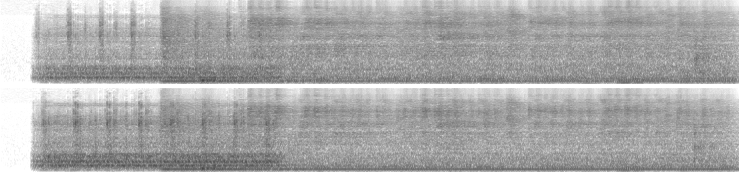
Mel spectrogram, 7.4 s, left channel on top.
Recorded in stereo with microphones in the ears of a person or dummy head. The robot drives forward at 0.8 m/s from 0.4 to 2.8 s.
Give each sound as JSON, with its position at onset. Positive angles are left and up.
{"t": 1.6, "sound": "writing", "side_deg": -45, "distance_m": 2.5}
